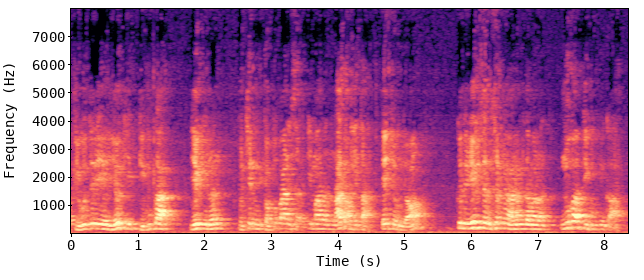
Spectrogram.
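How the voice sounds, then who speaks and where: A man who teaches Buddhist scripture as a monk, in a jokey, conversational way that is full of tag questions. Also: fairly high pitch. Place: lecture room with a live audience. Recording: echoey room from far off, faint hiss.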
